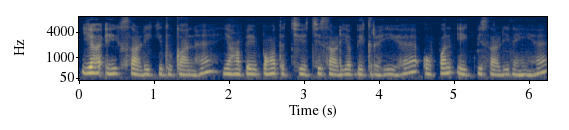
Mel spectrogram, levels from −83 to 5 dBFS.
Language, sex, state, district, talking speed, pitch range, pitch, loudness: Hindi, female, Chhattisgarh, Raipur, 200 wpm, 185-215 Hz, 200 Hz, -25 LUFS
